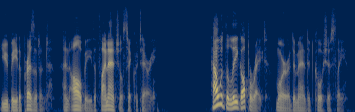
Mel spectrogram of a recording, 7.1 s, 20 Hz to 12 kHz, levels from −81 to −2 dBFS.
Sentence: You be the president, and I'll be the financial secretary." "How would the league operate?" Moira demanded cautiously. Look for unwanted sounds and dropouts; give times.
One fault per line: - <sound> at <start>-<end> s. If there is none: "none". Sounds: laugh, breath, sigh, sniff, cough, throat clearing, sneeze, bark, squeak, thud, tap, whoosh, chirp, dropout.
none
